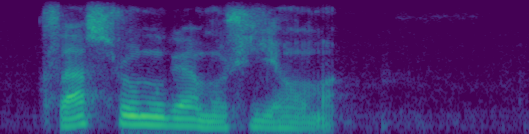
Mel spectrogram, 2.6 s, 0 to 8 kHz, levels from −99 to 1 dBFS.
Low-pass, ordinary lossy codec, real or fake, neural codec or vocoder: 7.2 kHz; Opus, 16 kbps; fake; codec, 24 kHz, 6 kbps, HILCodec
